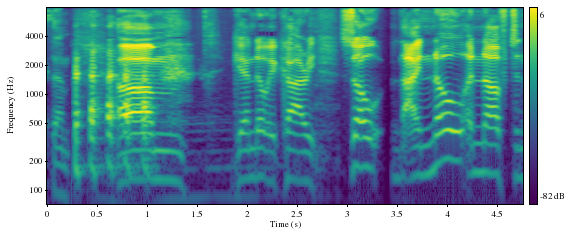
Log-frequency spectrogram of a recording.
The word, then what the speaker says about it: Gendo Ikari: I'm gonna try Gendo Ikari. Did I say it right? – Ikari. – Gendo Ikari. All right, I'm trying. – Yeah, that's it. – Gendo Ikari.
